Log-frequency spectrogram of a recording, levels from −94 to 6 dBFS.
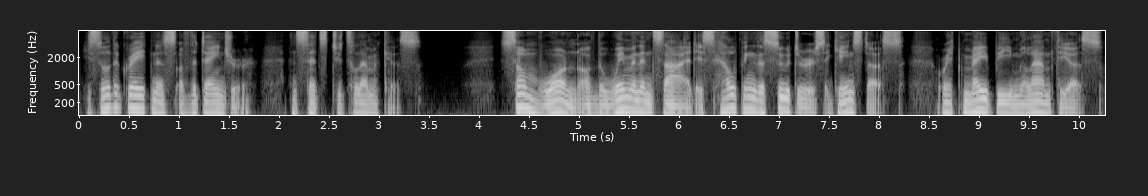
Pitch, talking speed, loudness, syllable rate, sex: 105 Hz, 165 wpm, -20 LUFS, 4.8 syllables/s, male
